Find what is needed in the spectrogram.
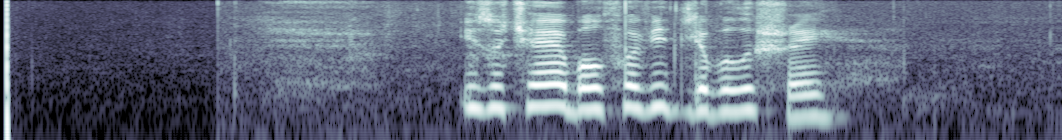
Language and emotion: Russian, neutral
